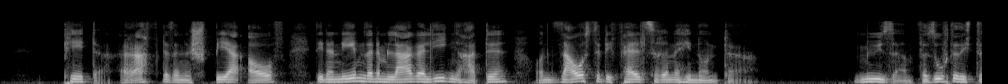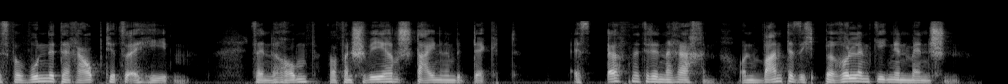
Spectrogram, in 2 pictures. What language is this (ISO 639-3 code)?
deu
